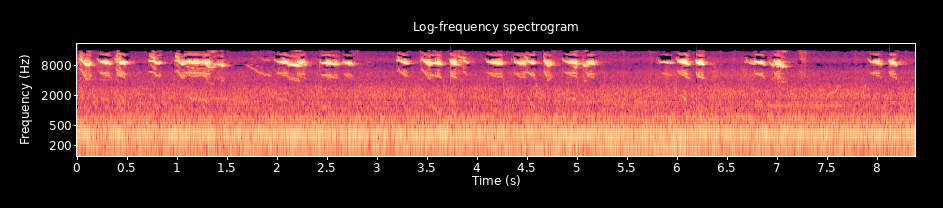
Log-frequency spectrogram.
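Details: Nestlings begging as they are fed, giving clusters of sharp, very high-pitched squeaks in rapid bursts, separated by brief pauses, over a faint constant hum.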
